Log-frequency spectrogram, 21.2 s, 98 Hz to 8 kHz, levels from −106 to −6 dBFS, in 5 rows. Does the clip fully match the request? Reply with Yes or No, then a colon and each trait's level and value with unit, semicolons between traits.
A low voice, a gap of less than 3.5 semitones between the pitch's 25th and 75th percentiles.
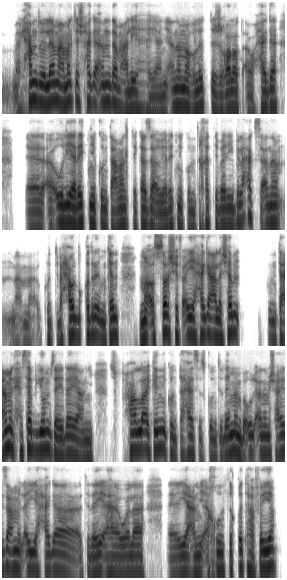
No: low, 130 Hz; average, 3.9 semitones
